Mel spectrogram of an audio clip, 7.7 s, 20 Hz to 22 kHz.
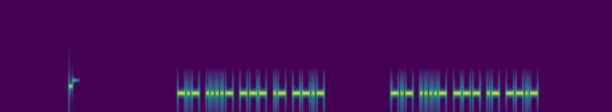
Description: Morse code, heard as a keyed tone, about 39 wpm, 700 Hz. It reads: K4OAQ K4OAQ
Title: Call Signs Repeated 3x - 40wpm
